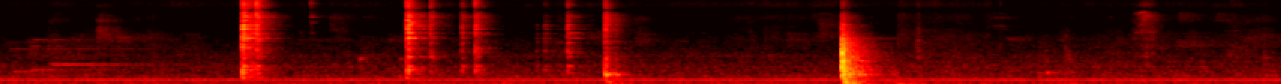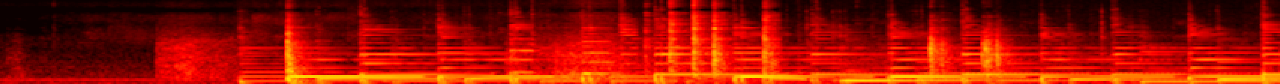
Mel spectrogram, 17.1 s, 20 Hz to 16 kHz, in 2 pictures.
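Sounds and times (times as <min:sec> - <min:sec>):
dishes clinking: 0:01.6 - 0:04.2, 0:12.1 - 0:13.9, 0:14.6 - 0:15.5.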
